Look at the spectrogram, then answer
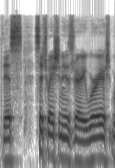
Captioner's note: speaking French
